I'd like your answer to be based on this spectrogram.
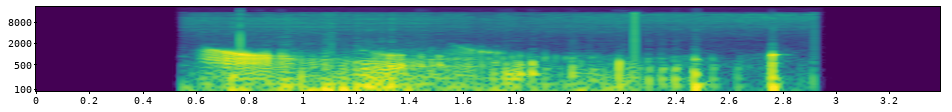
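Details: Free-to-use female stomach growling sound effect: a loud, bubbling, gurgling growl lasting about two seconds and ending in small pops, typical of borborygmi.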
